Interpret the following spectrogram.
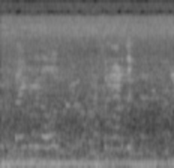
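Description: Distant voices of cricket players calling and shouting across an open ground over a steady low rumble.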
